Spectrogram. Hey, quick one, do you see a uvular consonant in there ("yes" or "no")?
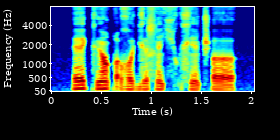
yes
